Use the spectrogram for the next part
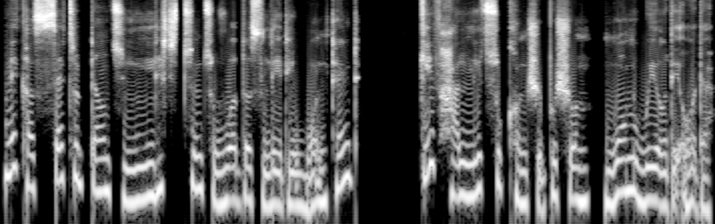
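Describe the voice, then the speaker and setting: A woman with a Nigerian accent narrating a folktale in a deliberate way, repeating phrases for emphasis. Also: deep voice, animated, dark tone, dry recording. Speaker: storyteller, narrator.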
